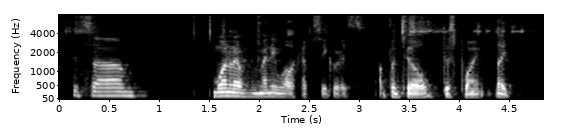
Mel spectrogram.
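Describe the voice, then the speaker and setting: A fairly slow man with a medium pitch, a dark, mellow tone and fairly even intonation. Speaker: podcast host. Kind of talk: casual chat. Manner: well spoken; hesitant, many ums and restarts.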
